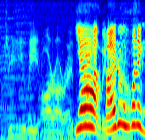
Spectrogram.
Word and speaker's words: Guerra: It's properly pronounced Guerra, but you're a gringo, so we're not going to go.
